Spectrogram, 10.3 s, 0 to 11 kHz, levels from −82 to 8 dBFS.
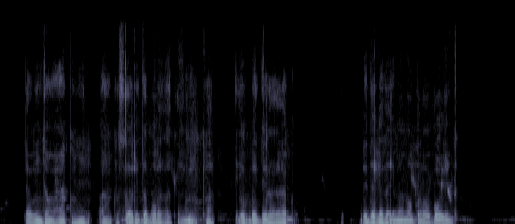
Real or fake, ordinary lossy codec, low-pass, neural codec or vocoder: fake; none; 9.9 kHz; codec, 44.1 kHz, 2.6 kbps, SNAC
